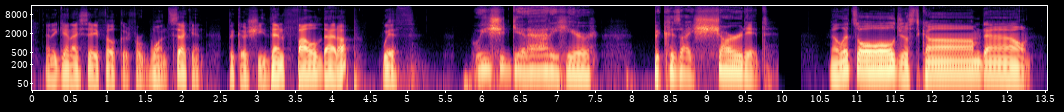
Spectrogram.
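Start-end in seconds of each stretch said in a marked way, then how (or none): 5.9-9.8 put-on loud drunk girl whisper, higher. Retelling what a drunk girl said into his ear: imitating Becky's loud drunk whisper. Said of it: "drunk whispers into my ear".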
